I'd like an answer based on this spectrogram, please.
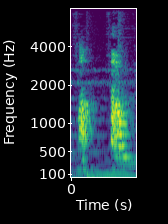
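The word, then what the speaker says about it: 麥兜: 애니메이션 캐릭터라고 생각할 수 있어요 이름이 맞다 통해 발음이 맛따 이렇게 할 때 어한 따우 약간 이렇게 발을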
